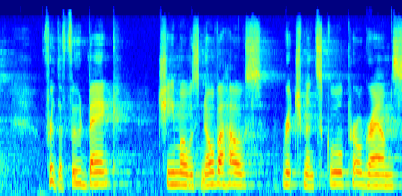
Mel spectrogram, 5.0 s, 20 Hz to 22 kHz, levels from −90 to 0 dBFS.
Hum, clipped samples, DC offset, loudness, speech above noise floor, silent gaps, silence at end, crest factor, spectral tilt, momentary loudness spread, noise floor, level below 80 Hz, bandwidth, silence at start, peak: none; under 0.1%; under 0.1%; -24 LUFS; 22 dB; none; 0 s; 20 dB; -2.5 dB/octave; 13 LU; -47 dBFS; -66 dBFS; 18.5 kHz; 0 s; -6 dBFS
